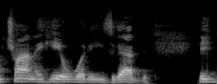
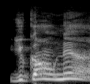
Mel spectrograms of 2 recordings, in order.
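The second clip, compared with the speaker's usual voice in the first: mock panicked, very high-pitched, raised motherly voice; 12 semitones higher, 8 dB louder than usual. Retelling his mom's phone call to a listener, imitating a frantic mother. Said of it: "I could hear the frantic in her voice".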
